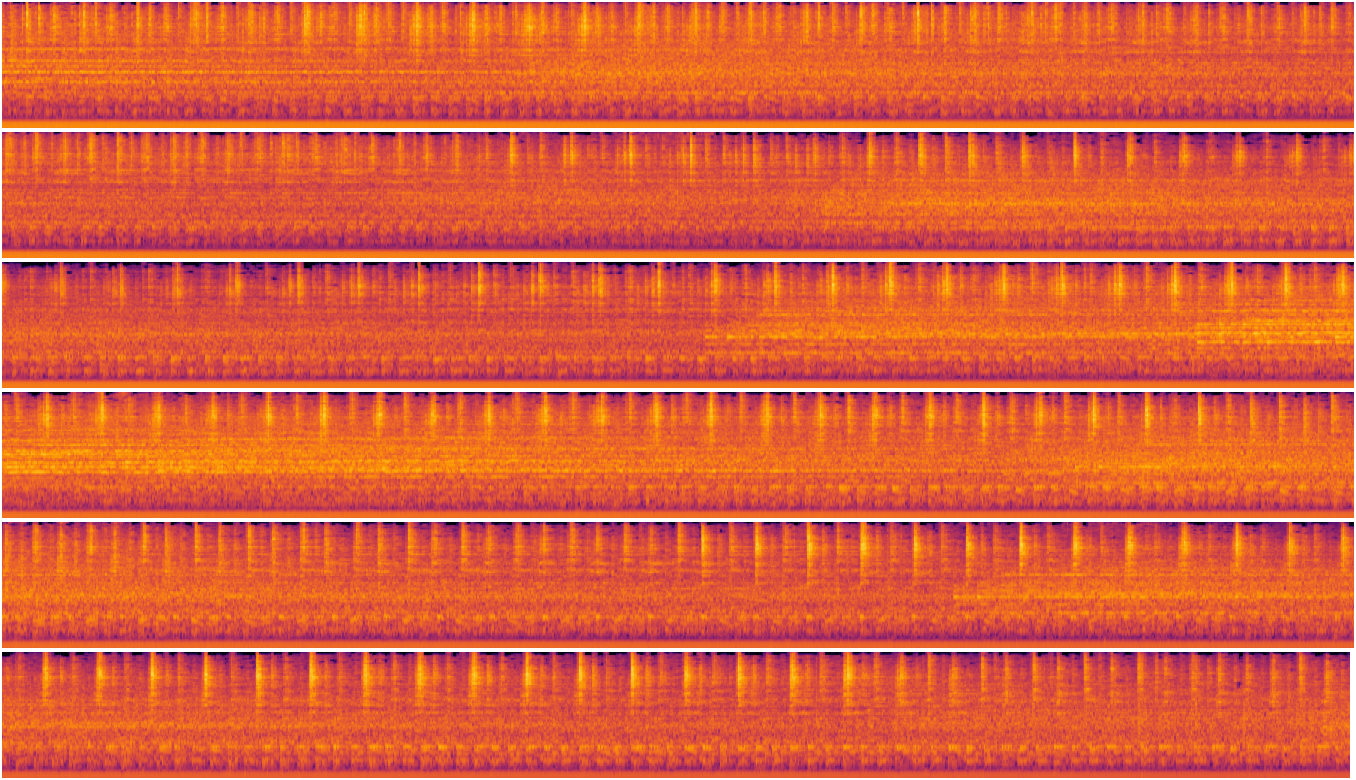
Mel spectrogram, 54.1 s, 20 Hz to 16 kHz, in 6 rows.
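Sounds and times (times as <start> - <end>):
deep drone: 0.0 - 54.0
fast percussion pulse: 0.0 - 54.0
ringing metal percussion tones: 0.0 - 54.0.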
